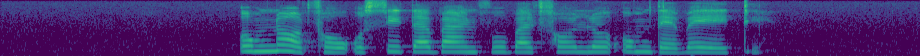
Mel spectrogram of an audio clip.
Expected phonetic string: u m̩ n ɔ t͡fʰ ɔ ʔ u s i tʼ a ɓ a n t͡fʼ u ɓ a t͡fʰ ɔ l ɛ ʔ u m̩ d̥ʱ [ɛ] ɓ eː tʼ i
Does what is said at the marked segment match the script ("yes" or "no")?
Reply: yes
